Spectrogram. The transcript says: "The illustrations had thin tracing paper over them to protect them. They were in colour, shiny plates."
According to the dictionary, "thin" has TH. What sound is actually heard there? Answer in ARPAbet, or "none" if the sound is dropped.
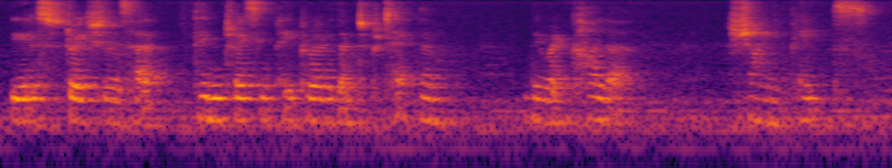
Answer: TH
